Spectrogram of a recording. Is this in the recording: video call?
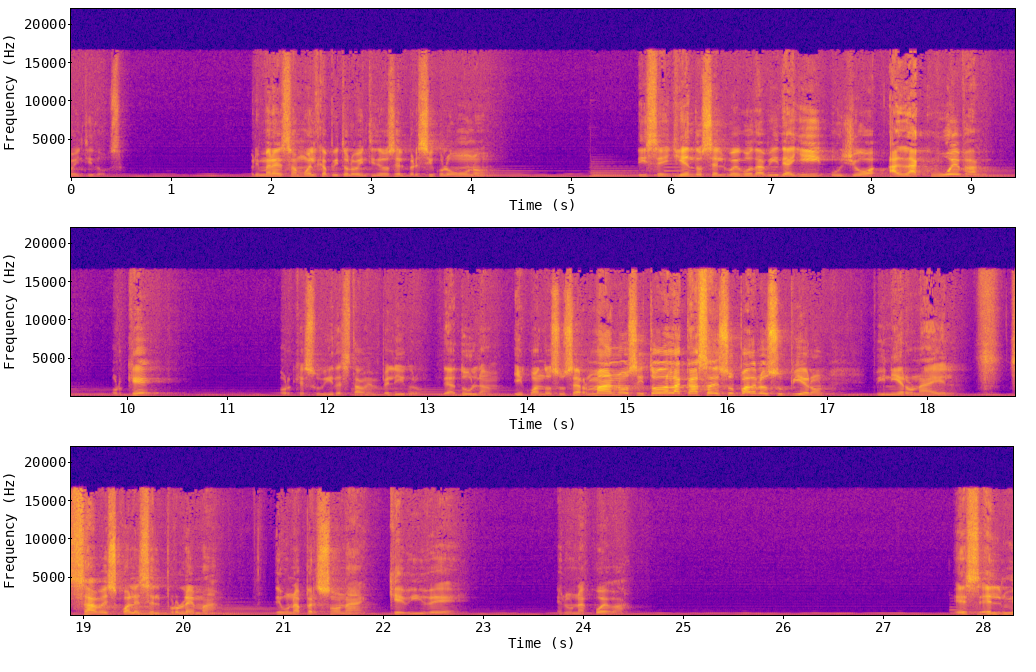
no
